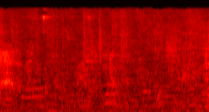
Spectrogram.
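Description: Murmur of several children's voices talking quietly among themselves in a classroom, with no single voice standing out.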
